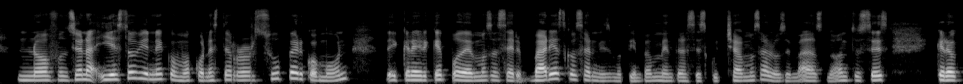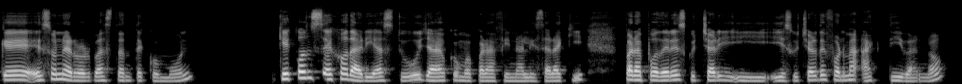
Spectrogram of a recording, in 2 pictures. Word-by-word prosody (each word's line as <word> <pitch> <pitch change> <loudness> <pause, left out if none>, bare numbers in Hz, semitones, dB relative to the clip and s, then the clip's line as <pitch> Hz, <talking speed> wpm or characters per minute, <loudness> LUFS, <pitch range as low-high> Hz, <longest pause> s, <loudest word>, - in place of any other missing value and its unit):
no 195 0 +1
funciona. 195 +3 0
Y 220 +2 +4
esto 230 +6 +1
viene 245 -3 0
como 185 -6 -4
con 180 -1 -2
este 190 +3 -5
error 195 -1 -3
supercomun 250 -3 -1 0.4
de 200 - -2
creer 200 -1 +2
que 220 - 0
podemos 190 -2 +1
hacer 180 -2 -4
varias 200 +7 +4
cosas 225 -3 -4
al 185 - -7
mismo 160 -1 -8
tiempo 155 +2 -7
mientras 165 -2 -6
escuchamos 175 +5 -5
a 210 - 0
los 160 -3 -4
demás, 165 +1 -5
¿no? 160 - -7
Entonces, 190 +2 -3 0.4
creo 195 -1 +4
que 210 -1 +4
es 200 - -1
un 240 -1 +3
error 180 -5 +3
bastante 180 0 -3
común, 165 - -6 0.8
¿qué 250 0 +6
consejo 265 -4 +5
darías 175 -1 +3
tú, 190 +6 -1
ya 180 -4 +4
como 170 -2 -5
para 170 -1 -1
finalizar 160 0 -4
aquí, 170 +7 -3 0.4
para 210 -1 +6
poder 195 0 +5
escuchar, 195 -2 +1
y 195 - -5
y 165 -2 -4
y 175 - -1
escuchar 180 +4 -2
de 220 - 0
forma 205 0 0
activa, 170 -2 -4
no? 160 - -6
190 Hz, 170 wpm, -20 LUFS, 170-210 Hz, 0.8 s, qué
